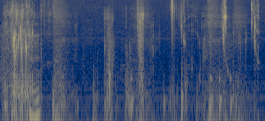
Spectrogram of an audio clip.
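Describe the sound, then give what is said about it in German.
Someone drinking Hermann cola makes wet, squishy mouth and swallowing noises. A few short gulps and smacks come at irregular intervals, moderately loud, with a brief louder burst at the start. “Ah, du trinkst schon? Ich trinke schon.”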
